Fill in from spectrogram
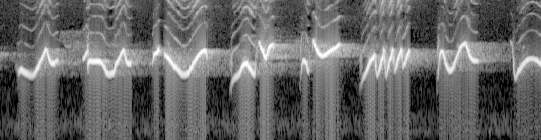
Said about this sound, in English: A bird feeder is a lovely addition to any yard, attracting beauties like this rose-breasted grosbeak.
